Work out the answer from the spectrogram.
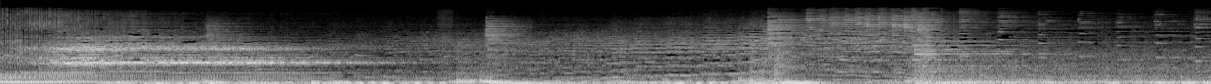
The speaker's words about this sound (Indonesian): Kemudian aku langsung tancap gas sekencang-kencangnya.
